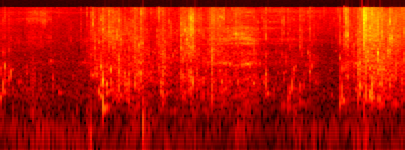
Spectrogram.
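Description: Water splashing and sloshing against a boat's side as a hand works a hooked salmon at the surface to release it, in irregular splashes, the loudest about a second in and near the end.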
